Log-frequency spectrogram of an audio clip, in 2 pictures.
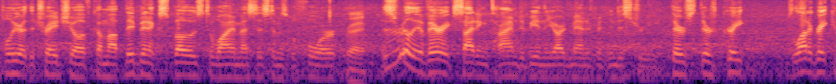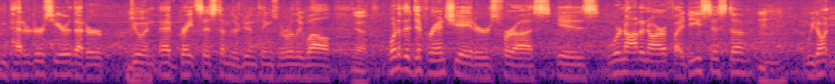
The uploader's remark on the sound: Yard Management Solutions at MODEX 2022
